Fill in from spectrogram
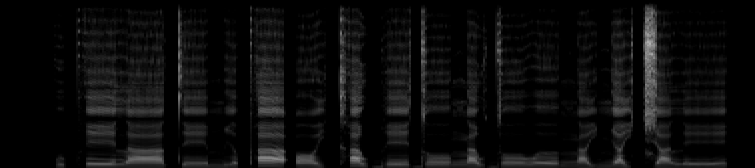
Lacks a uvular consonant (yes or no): yes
